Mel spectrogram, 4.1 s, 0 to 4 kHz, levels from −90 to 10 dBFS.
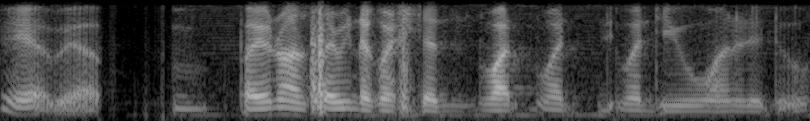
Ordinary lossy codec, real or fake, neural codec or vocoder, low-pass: Opus, 32 kbps; real; none; 3.6 kHz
